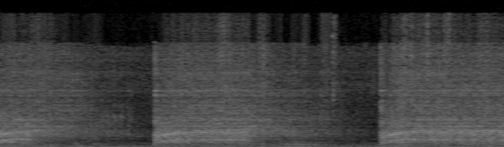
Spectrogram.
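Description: A stand mixer churns cider donut batter in a kitchen, a steady whirring drone that rises and falls slightly as the beaters turn, with no voices.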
